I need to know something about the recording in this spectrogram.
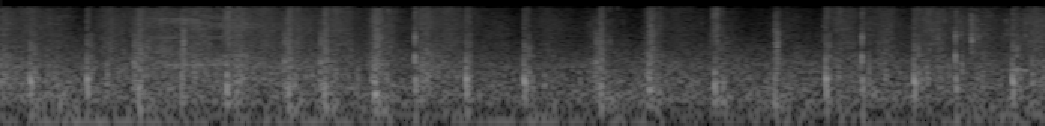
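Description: Quick footsteps run over rough ground.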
